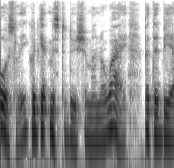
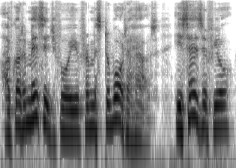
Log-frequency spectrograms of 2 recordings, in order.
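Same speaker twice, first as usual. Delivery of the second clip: raised voice over the noise; loud; 6 semitones higher, 8 dB louder than usual. A narrator's reading. Tietjens speaks loudly across the table to Miss Wallop. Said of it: "as loudly as he could".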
